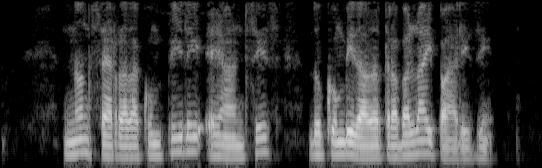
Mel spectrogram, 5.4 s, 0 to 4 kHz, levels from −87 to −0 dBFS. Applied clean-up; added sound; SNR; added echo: none; none; none; none.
